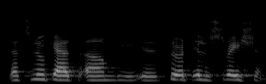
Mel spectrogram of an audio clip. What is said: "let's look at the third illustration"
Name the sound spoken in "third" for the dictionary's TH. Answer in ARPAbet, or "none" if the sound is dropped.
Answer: T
